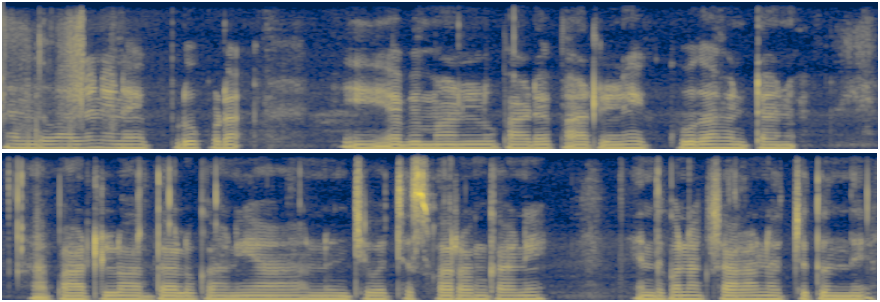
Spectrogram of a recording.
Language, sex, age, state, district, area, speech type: Telugu, female, 60+, Andhra Pradesh, Kakinada, rural, spontaneous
